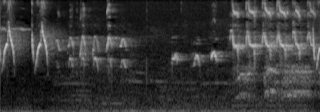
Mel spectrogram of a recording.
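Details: Female Bar-winged Prinia (ciblek) chirping: quick, high, sharp chirps, about three a second; a brief thinner trill mid-way gives way to a dense burst of overlapping chirps at the end.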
